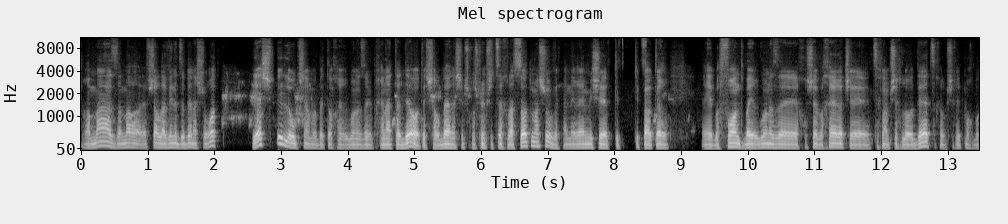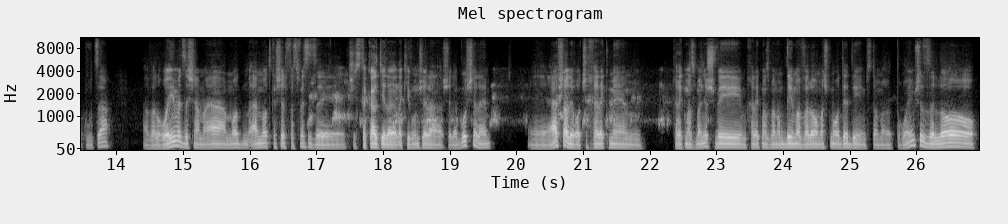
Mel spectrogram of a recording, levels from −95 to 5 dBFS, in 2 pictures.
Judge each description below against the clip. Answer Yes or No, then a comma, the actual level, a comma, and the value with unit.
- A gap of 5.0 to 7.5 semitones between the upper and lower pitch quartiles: No, average, 2.7 semitones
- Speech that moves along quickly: Yes, fast, 170 wpm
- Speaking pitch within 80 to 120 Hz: Yes, very low, 90 Hz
